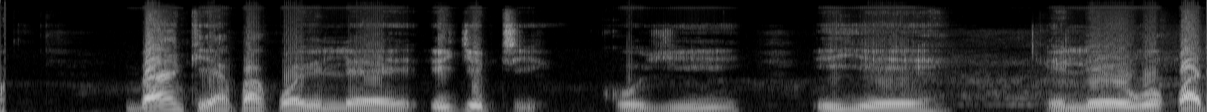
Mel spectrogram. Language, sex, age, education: Yoruba, male, 46-60, tertiary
